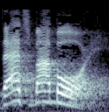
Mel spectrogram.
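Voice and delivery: put-on slow, loud "That's my boy" with pride; proud loud declaration. Preacher voicing God as a proud father, slow and loud. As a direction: announce it like a proud father, drawn out. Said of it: "God makes a statement".

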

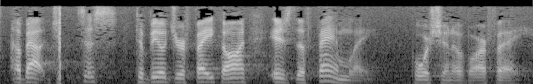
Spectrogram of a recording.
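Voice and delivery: normal talking voice

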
